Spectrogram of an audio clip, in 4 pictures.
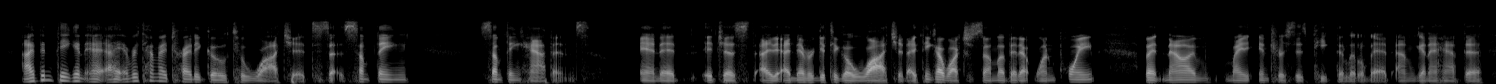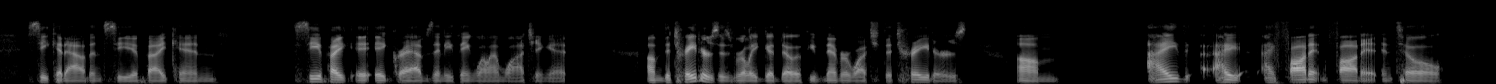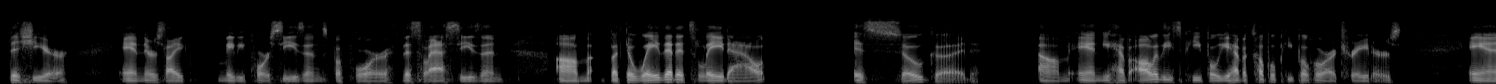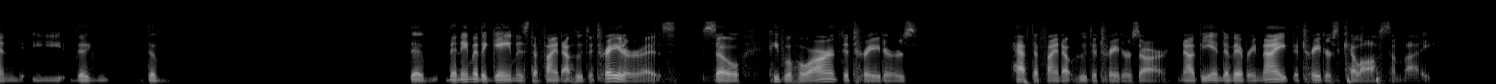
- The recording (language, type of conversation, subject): English, unstructured, Which reality TV guilty pleasures keep you hooked, and what makes them perfect to bond over?
- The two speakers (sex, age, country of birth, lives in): male, 30-34, United States, United States; male, 60-64, United States, United States
- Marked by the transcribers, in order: none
